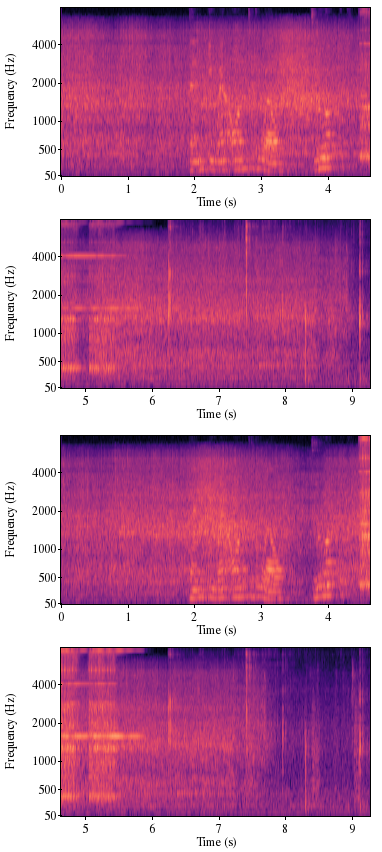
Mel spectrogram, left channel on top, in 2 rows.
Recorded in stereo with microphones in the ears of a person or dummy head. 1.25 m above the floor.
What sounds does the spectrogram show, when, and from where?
1.9 s a man speaking: 85° left, 7.5 m
4.5 s a phone ringing: 70° right (ahead or behind), 1.0 m
6.2 s tearing paper: 40° left (ahead or behind), 1.6 m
